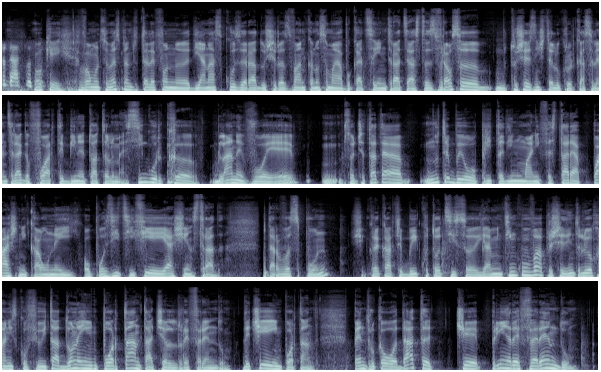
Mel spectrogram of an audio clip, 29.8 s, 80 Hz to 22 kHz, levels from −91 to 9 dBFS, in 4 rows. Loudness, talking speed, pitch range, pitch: -15 LUFS, 165 wpm, 105-135 Hz, 115 Hz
